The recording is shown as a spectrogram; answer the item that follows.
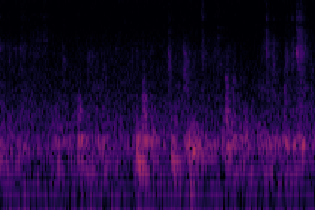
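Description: Room noise in a crowded courtroom: a steady low rumble with scattered small knocks and rustles from the people present.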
